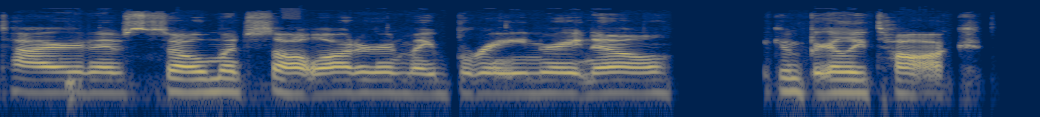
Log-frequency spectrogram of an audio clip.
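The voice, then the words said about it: Slightly nasal, slurred-sounding voice. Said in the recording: “do I sound nasally? ... Sound a little like a little drunk”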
